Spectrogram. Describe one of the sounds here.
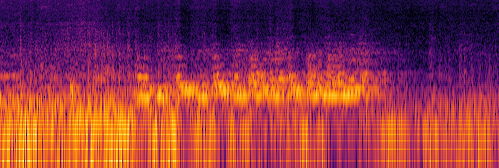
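A steam whistle blows a long, steady note.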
